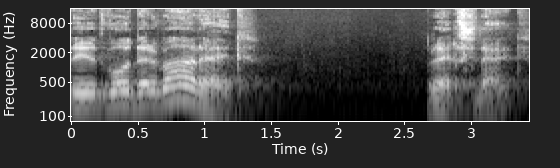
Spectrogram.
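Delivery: heavy stress placed on waarheid. Practising sentence stress in a repeated phrase: stress on waarheid. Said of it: "En nu krijg ik betrekkelijk automatisch de klemtoon beter".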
